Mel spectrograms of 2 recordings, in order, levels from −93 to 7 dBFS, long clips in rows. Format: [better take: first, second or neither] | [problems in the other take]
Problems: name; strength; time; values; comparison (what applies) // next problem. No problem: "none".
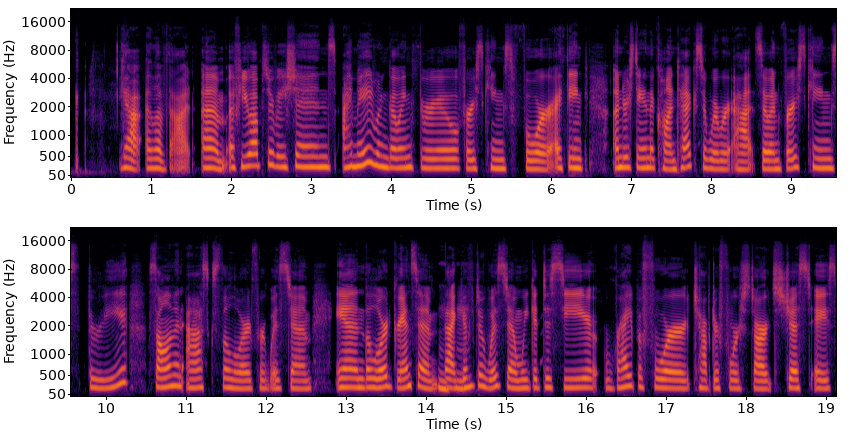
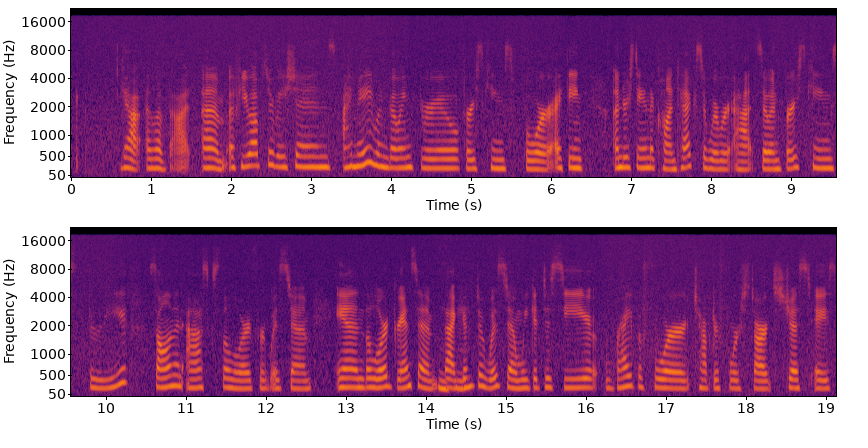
first | hiss; noticeable; throughout; 15 dB below the speech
